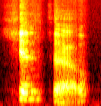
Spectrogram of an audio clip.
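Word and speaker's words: Jacinto: The English part of me wants to pronounce that as a hard J. J A C I N T O. Pinto. Huh? Shinto.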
